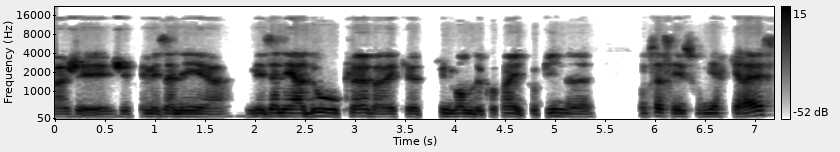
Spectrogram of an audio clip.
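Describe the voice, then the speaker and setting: A medium-pitched male voice at a moderate pace, monotone with flat intonation. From France, Strasbourg (Alsace). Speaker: former Olympic sprint kayaker. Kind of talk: interview.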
